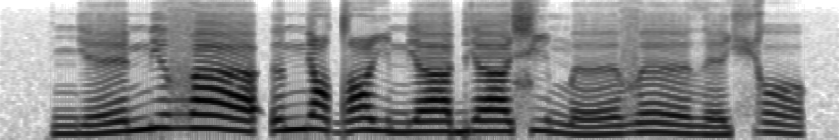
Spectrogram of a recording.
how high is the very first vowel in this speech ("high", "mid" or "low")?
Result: mid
